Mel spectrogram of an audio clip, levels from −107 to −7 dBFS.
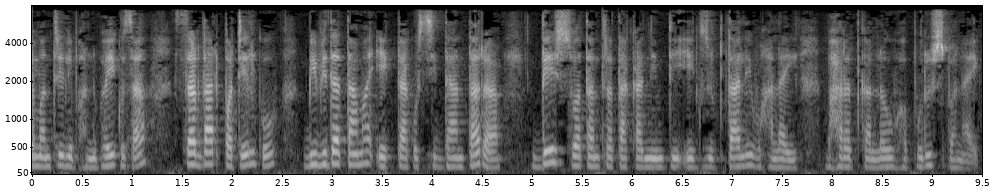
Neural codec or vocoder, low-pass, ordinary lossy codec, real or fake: none; 7.2 kHz; AAC, 48 kbps; real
